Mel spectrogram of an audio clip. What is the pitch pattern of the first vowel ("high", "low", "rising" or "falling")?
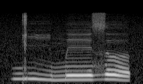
falling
